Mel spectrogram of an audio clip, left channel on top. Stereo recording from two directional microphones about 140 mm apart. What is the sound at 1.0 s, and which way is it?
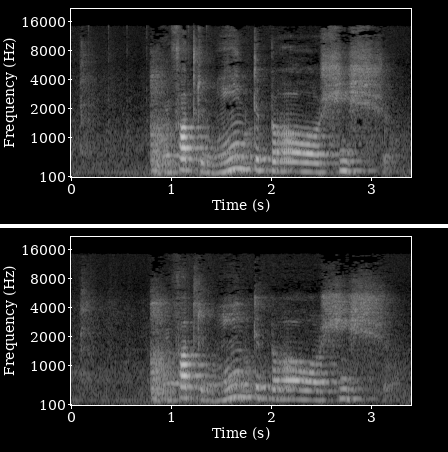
Speech, 60° left (ahead or behind).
